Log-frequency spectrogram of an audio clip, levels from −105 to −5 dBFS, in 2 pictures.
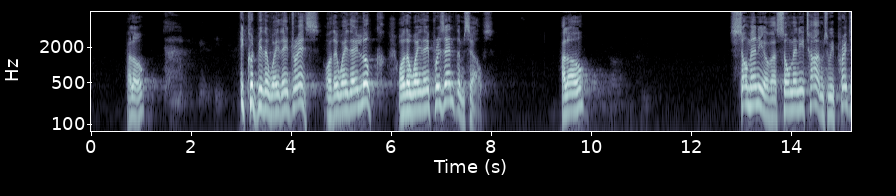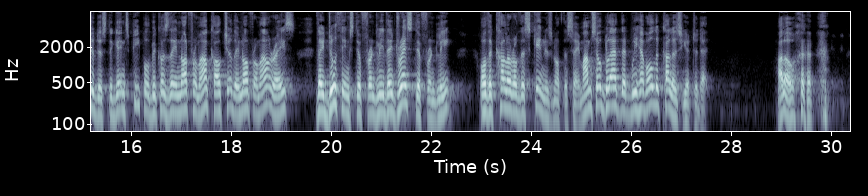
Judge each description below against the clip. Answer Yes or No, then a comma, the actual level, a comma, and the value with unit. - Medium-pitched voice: Yes, medium, 165 Hz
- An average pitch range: No, wide, 6.5 semitones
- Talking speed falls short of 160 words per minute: Yes, average, 140 wpm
